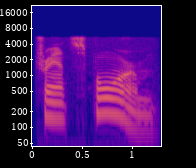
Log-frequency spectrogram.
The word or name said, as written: transform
